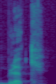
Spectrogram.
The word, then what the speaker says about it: Bloch: On dit Bloch, même si ça s'écrit avec un CH à la fin.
